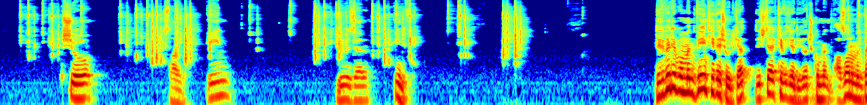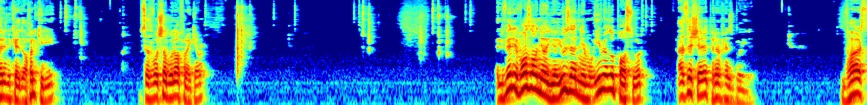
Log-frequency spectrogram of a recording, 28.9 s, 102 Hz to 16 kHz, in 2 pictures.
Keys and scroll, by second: 0.0-8.2 typing, 8.4 Return, 14.2 ctrl+c, 15.6 ctrl+v, 18.3 BackSpace, 20.4 BackSpace, 21.6 ctrl+z.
